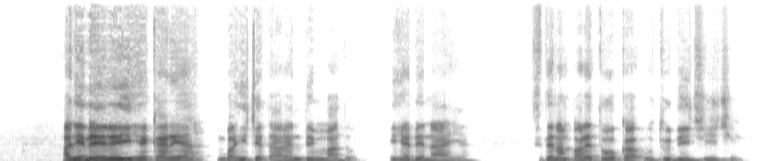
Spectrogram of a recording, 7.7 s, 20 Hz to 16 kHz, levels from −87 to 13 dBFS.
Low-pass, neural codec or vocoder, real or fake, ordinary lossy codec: 14.4 kHz; codec, 44.1 kHz, 7.8 kbps, DAC; fake; Opus, 32 kbps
